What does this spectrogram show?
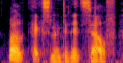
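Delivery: plain reading voice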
